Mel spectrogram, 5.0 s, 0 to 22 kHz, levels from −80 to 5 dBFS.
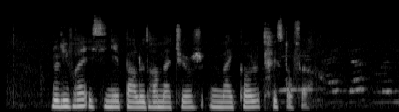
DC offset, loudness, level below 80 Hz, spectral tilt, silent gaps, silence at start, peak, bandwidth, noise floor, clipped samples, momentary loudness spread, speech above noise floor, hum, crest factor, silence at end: under 0.1%; -30 LUFS; -88 dBFS; -5 dB/octave; none; 0.65 s; -16 dBFS; 11 kHz; -62 dBFS; under 0.1%; 20 LU; 33 dB; none; 16 dB; 0.1 s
